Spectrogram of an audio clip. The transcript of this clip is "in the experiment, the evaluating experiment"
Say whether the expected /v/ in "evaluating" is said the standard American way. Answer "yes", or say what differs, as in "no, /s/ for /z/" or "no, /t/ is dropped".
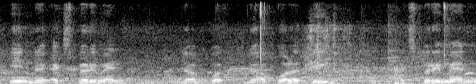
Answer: no, /p/ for /v/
